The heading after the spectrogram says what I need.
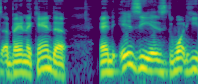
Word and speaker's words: Abanikanda: back Israel aananda and you're going to hear a lot of pronunciations on his name but it is aananda and Izzy is what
